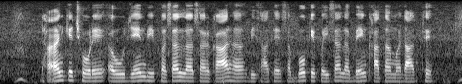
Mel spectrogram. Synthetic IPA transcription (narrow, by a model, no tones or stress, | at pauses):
d̪ʱa̰ːnket͡ʃʰoːɽeəud͡ʒeːnbʱipʰəsəlːəsəɾkaːɾɦəbʱisaːt̪ʰesəbːõkepəɪsaləbẽːŋkʰːaːt̪aməd̪aːɾt̪ʰeː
